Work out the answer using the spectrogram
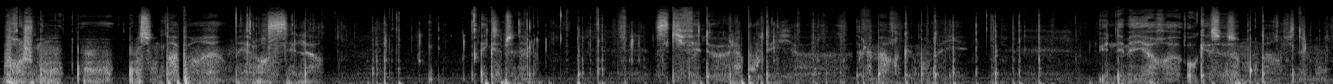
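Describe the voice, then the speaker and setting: A man's voice: measured pace, long pauses. A man whispering breathily in a casual ASMR style, chatting about products with a tongue-in-cheek, mock-solemn manner into a small wireless mic. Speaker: ASMR video creator. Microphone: small clip-on wireless mic being tested.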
